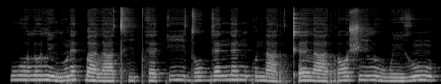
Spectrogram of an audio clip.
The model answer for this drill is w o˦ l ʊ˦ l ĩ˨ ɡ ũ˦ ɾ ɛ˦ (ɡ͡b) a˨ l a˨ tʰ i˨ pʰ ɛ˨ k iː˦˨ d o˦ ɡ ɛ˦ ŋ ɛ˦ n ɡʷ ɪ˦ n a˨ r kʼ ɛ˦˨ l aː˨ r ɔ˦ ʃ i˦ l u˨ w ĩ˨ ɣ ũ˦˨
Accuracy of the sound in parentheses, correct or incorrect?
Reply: correct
